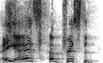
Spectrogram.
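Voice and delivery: high, chirpy mock greeting; mock new guy. Game master teases the misnamed character with a high mock greeting. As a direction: pipe it up like a goofy newcomer.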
